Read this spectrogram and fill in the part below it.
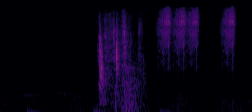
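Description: A page of game cards flips over with a quick swish.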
